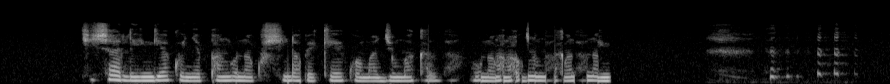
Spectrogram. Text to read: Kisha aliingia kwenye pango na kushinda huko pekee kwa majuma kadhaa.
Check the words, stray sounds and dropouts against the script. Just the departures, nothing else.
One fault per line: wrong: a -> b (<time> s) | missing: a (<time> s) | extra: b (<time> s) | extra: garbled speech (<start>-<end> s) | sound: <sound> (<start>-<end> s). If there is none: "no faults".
missing: huko (3.0 s)
extra: garbled speech (4.7-6.1 s)
sound: laugh (7.0-8.6 s)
